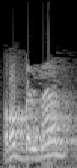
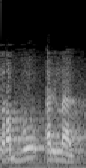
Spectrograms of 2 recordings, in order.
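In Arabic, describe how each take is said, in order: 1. تنتهي الكلمة الأولى بالفتحة. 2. تنتهي الكلمة الأولى بالضمة. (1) "ضبطوها بالنصب على أنها في موضع النصب مفعول به" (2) "وليس كما قرأ عبد الرحمن"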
